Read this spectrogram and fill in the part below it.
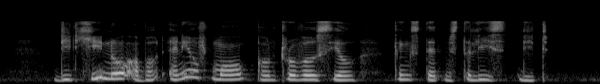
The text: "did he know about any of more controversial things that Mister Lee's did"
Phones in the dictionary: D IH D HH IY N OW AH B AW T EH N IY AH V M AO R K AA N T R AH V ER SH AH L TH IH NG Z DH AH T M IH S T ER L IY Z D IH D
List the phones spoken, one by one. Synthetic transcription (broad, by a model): D IH D HH IY N OW AH B AW T EH N IY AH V M AO K AA N T R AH V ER S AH L T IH NG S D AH T M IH S T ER L IY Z D IH D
